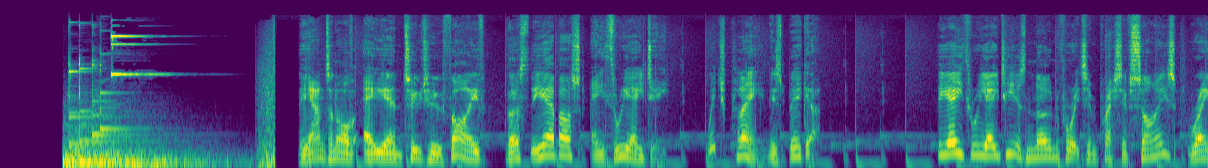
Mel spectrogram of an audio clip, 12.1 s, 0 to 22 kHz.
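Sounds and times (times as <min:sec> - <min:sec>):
bright plinking notes: 0:00.6 - 0:02.0
ringing chime: 0:00.7 - 0:02.1.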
